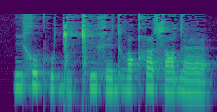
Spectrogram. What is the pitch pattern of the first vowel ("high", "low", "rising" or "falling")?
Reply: rising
